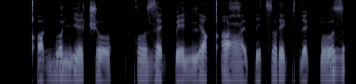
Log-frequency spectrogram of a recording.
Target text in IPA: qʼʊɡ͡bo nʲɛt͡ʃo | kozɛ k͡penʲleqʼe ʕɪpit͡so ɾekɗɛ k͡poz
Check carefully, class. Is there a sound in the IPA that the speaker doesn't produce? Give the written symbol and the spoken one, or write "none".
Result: none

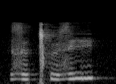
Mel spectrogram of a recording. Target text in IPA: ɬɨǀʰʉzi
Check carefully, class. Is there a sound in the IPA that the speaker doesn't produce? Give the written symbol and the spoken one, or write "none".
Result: ɬ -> z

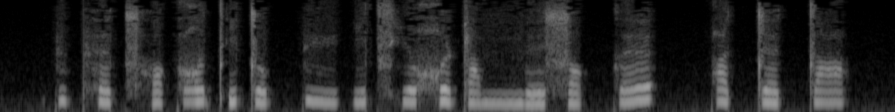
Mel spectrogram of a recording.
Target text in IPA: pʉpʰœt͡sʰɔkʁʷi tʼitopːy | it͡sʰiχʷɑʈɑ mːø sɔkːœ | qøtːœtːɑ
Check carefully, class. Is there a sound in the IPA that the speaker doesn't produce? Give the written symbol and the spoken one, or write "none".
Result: none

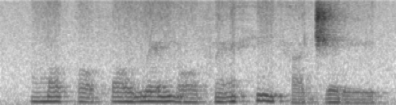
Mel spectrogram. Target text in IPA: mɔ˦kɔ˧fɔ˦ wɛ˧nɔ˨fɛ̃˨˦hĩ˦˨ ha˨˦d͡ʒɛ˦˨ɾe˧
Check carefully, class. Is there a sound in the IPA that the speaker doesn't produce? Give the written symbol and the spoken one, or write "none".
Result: none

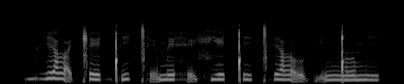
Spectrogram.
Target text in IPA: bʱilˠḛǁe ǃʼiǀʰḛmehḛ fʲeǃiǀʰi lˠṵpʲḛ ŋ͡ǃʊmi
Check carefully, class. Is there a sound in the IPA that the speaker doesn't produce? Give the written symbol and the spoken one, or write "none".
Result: none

